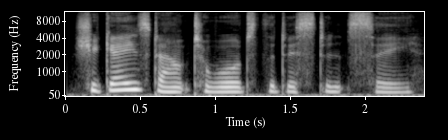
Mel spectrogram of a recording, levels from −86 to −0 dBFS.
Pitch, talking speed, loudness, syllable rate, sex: 205 Hz, 175 wpm, -16 LUFS, 4.0 syllables/s, female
